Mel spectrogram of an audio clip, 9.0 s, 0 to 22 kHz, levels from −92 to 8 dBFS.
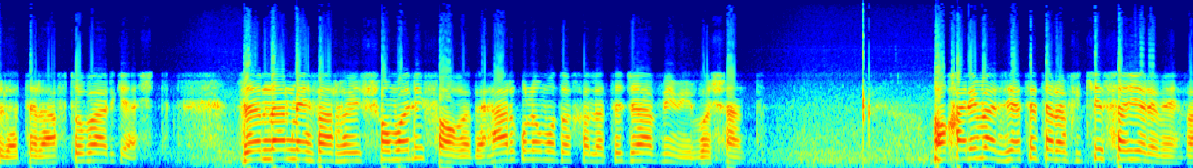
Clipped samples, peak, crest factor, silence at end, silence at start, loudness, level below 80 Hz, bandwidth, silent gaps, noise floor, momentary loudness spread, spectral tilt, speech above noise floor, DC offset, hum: under 0.1%; 0 dBFS; 14 dB; 0 s; 0 s; -14 LUFS; -54 dBFS; 17.5 kHz; none; -34 dBFS; 12 LU; -4 dB/octave; 19 dB; under 0.1%; none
